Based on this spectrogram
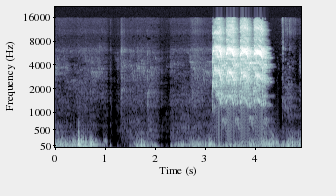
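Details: A male cactus parakeet gives a burst of harsh, grating squawks lasting about a second, over low rumbling background noise.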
